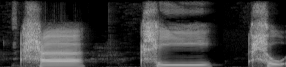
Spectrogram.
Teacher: H kecil harus berbisik nafasnya Bunda.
